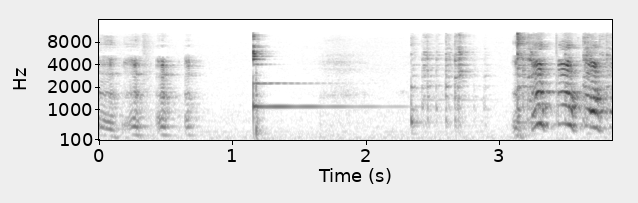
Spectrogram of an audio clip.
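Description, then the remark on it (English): A single sharp tink of glass or metal rings out with a clear, steady tone that sustains for about a second, framed by voices and laughter before and after. “That's glass, and this is metal, so this would be more like what it actually sounds like.”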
